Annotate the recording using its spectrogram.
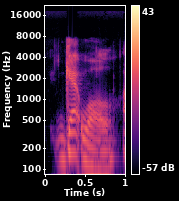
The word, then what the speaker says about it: Gehwol: So, Getwall, pronounce that? – Getwall. – Okay, right. Yeah. Sounds like there's a T in there, but there isn't a T in there. – No, there's no T.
